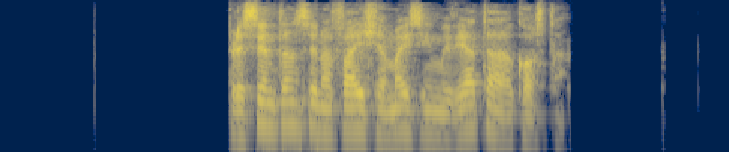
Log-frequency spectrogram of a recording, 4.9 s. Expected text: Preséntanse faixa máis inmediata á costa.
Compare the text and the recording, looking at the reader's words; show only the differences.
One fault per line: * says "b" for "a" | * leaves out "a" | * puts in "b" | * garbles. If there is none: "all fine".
* puts in "na"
